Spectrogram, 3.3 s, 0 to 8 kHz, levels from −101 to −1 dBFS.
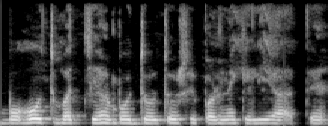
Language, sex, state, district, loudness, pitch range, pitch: Hindi, male, Bihar, Supaul, -17 LUFS, 210-220 Hz, 215 Hz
